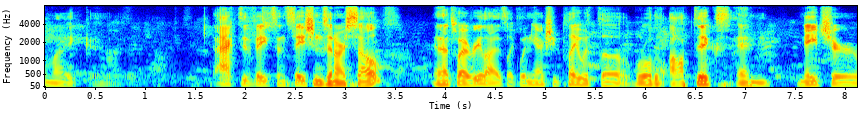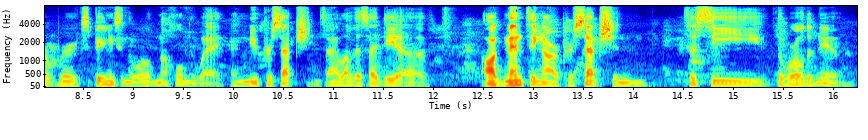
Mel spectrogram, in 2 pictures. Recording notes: recorded at Tampa Bay Comic Con 2023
